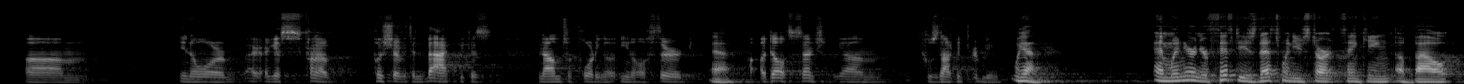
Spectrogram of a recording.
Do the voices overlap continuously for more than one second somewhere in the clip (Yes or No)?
No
